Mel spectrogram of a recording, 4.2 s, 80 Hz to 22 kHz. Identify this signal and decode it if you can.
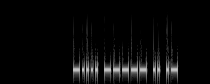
Morse code, heard as a keyed tone, about 26 wpm, 700 Hz. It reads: 60IA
